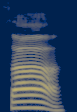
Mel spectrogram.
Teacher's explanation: जबान की नोक ऊपर वाले दो दांतों के किनारों पर जब लगती है तो सा की आवाज निकलती है · زبان کی نوک اوپر والے 2 دانتوں کے کناروں پر جب لگتی ہے تو سا کی آواز نکلتی ہے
